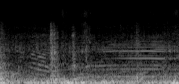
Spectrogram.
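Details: Giant fattened cattle, said to come from Sambi, Boyolali, being unloaded from a truck; a low, muffled moo sits under steady rumbling vehicle noise and crowd chatter.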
